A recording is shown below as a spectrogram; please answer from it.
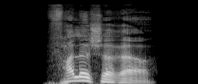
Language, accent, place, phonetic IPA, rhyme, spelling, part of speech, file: German, Germany, Berlin, [ˈfalɪʃəʁɐ], -alɪʃəʁɐ, phallischerer, adjective, De-phallischerer.ogg
- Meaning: inflection of phallisch: 1. strong/mixed nominative masculine singular comparative degree 2. strong genitive/dative feminine singular comparative degree 3. strong genitive plural comparative degree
